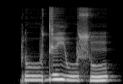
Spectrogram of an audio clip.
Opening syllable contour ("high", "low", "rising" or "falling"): low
